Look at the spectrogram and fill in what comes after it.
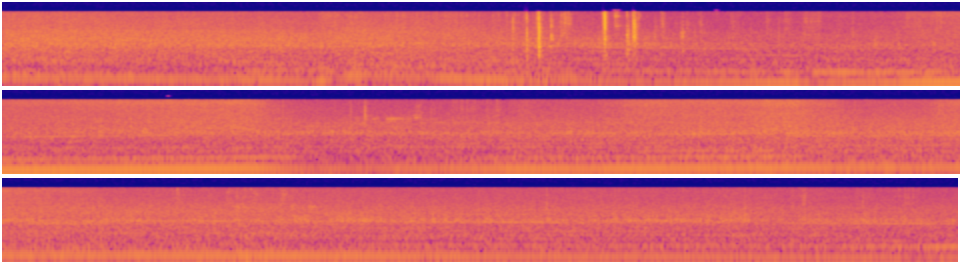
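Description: Turbocharged Nissan Micra's four-cylinder engine heard from inside the cabin; its note drops a few seconds in. About five to six seconds in, three sharp clanks come as the vibrated-loose turbo assembly drops off the exhaust manifold. The engine then runs on at a steady, lower note.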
